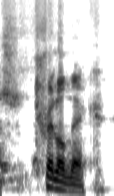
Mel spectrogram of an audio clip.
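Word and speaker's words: Trdelník: So Trittleneck.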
